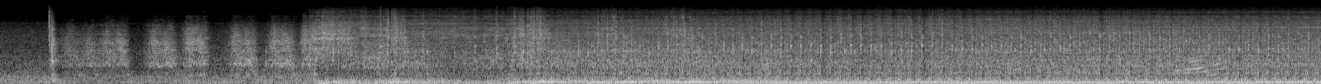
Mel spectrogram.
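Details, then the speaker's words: 1968 Ford Galaxie 500 XL 390 V8, sat 30 years, first start on a rebuilt Autolite 4300 carb. It cranks several times, catches and holds a steady fast idle; high idle because the throttle is held slightly open and the stripped, frozen idle adjuster needs backing off. "Okay so we we need we need the throttle to come this way just a hair to bring the idle down"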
